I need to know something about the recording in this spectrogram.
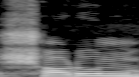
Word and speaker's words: স্মরণ: আচ্ছা, যেটা বলছিলাম, বাংলায় যখন বলি তখন স্মরণ বলি বা স্মৃতি বলি, মানে দন্তস্বর সাথে যে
